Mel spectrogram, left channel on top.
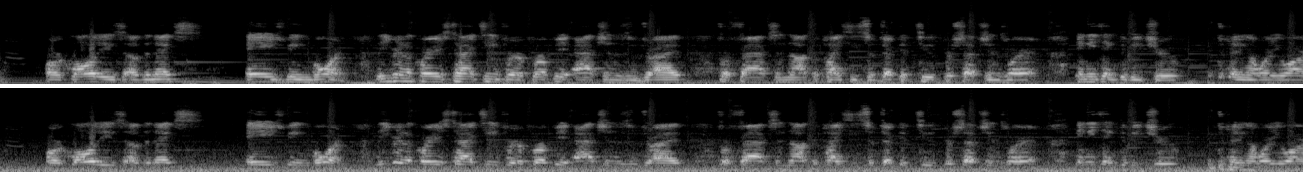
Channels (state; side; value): noise; right; rumble, 7 dB below the sound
